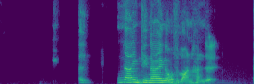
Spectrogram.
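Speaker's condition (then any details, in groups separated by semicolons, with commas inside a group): Cerebral palsy; speech hard to understand at first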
